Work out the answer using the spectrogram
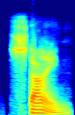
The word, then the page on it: stein: American English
